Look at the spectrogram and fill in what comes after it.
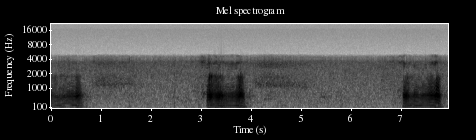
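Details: Sleeping dog snoring: short, nasal, whistling snorts recurring every few seconds over a steady background hiss.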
